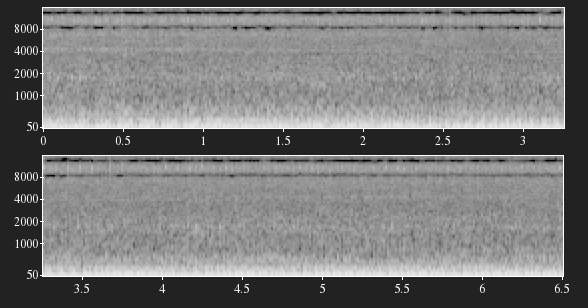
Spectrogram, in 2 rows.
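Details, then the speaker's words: 1994 Harley-Davidson Evolution V-twin, over 70,000 miles, first start after top-end rebuild for a base gasket leak; deep, even lopey idle, solid compression, no motor ticking, only exhaust noise because the torque cones aren't seated yet. Normal idle. "all right we did it sounds good it'll take you from the exhaust"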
